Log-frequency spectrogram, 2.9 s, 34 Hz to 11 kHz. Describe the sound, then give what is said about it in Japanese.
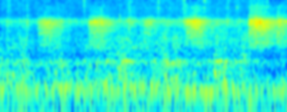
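A steady rumble of a train carriage rolling along rails on a snowy day, with dense low-end roar and faint periodic hissing surges in the higher range, continuous and fairly loud throughout. “この列車の6号車と7号車の間のデッキには降り口がございません。”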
